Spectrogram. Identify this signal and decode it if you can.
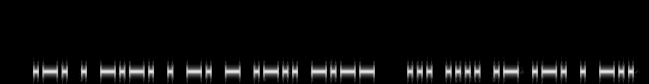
Morse code, heard as a keyed tone, about 25 wpm, 600 Hz. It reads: RECENTLY SHARED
